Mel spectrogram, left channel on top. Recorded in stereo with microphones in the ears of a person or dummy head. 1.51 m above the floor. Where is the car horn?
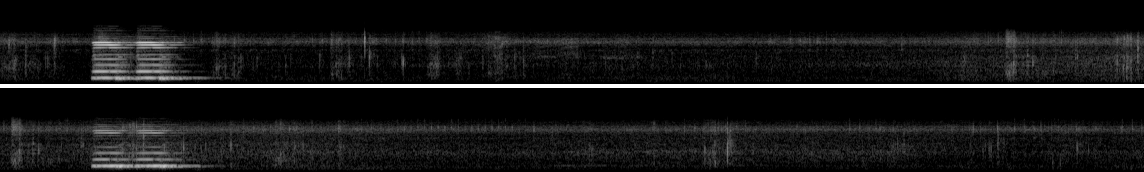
55° left (ahead or behind), 3 m.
